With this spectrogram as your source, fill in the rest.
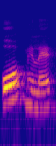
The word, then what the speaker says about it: omelete: timbre né né então o que seria correto de acordo com a norma padrão da língua timbre fechado e e o nas palavras omelete alcova e crosta né então esse o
